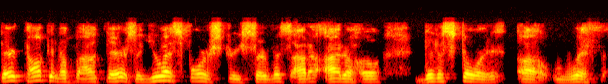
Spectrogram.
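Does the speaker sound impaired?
Yes: Parkinson's; formerly voice tremor, hard to understand, lost track after 2-3 sentences, now talks at length.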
